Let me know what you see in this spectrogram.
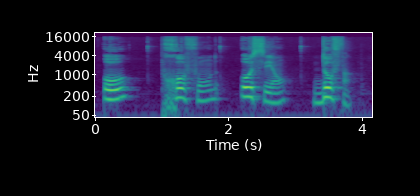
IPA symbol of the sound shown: o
